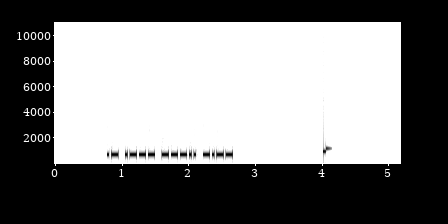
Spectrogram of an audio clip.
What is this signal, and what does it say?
Morse code, heard as a keyed tone, about 36 wpm, 700 Hz. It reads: AJ8Y
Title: USA Call Signs - 4 Characters - 2x Character Spacing - 35wpm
